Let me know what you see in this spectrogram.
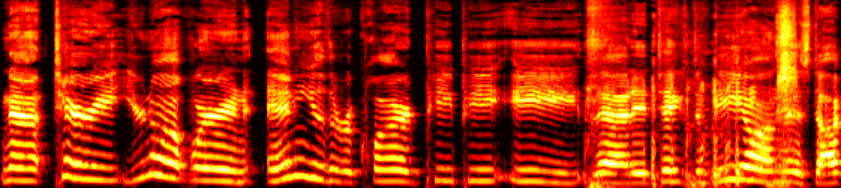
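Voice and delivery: put-on Southern accent, very high pitched. Telling a story about Alan Davis addressing Terry on the dock, imitating Alan Davis's Southern accent. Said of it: "like he's a Southern guy, so he's like".

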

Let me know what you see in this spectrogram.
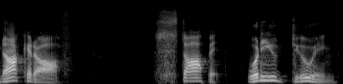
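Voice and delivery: very loud, cold, stern dad voice. Showing one way to read a scripture, like a cold father would say it. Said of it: "like a cold father would say it".

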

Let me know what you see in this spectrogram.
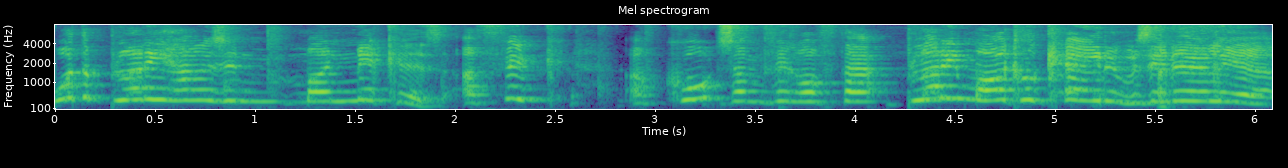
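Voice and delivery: high-pitched, poorly done regal voice. Playing a party game, talking like the Queen: imitating the Queen. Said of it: "Now begin talking like the Queen".

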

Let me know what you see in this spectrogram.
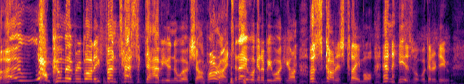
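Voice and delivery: put-on eager English accent, loud and high-pitched. Retelling how a workshop video opens: Alex Steele impression. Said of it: "when you watch enough Alex Steele and you go".

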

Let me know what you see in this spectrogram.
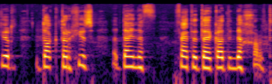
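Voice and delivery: put-on Swedish accent. Describing nano ants handing fat to the doctor, in a Swedish accent. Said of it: "They have a Swedish accent".

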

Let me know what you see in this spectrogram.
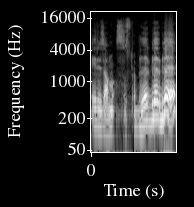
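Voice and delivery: bad, fast, tongue-tied vampire voice babbling. A podcast host noting it is almost Halloween, in a poor tongue-tied vampire imitation. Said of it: "my poor imitation of a tongue-tied vampire".

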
